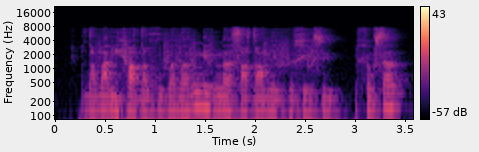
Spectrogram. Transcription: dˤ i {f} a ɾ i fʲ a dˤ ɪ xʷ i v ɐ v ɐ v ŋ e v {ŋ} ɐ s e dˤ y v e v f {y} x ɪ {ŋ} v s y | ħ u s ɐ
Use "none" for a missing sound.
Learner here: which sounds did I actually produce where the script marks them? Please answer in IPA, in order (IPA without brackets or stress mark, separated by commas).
v, ŋ, ø, none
